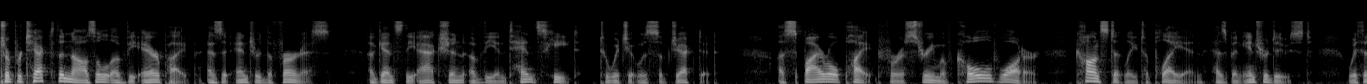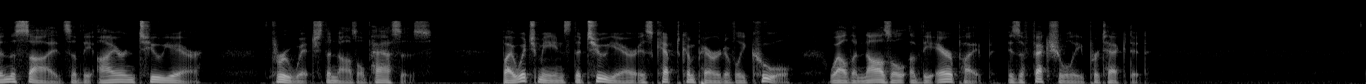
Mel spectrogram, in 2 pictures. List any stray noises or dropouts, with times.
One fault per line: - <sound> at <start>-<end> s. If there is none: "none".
none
